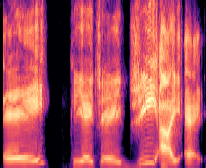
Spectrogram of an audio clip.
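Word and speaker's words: aphagia: in medical terminology okay aphasia is pronounced the same way as a phage okay you see there's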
